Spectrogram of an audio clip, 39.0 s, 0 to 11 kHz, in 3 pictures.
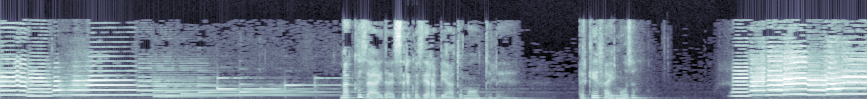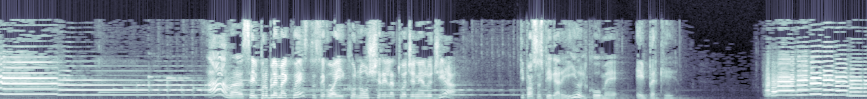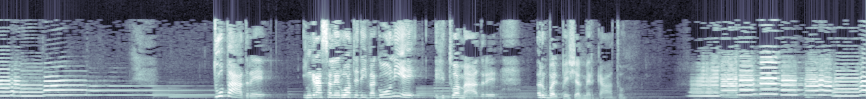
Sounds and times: Music: 0.0s - 39.0s
Speech: 5.1s - 7.8s, 8.7s - 9.8s, 16.1s - 19.9s, 20.8s - 23.3s, 29.2s - 33.5s, 34.1s - 35.5s.

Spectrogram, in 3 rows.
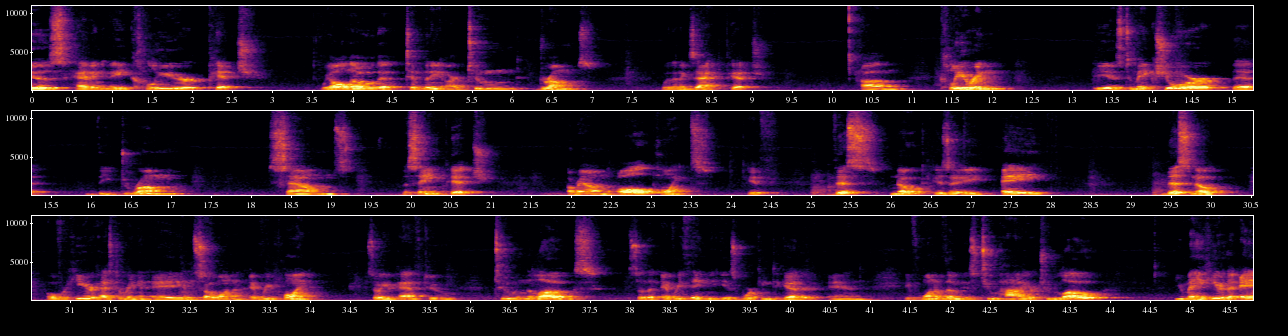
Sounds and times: Speech: 0.0s - 3.0s, 3.6s - 7.1s, 7.9s - 9.3s, 10.2s - 12.3s, 13.3s - 17.3s, 18.2s - 21.1s, 21.9s - 24.6s, 25.2s - 28.1s, 29.3s - 44.1s, 44.8s - 45.7s.

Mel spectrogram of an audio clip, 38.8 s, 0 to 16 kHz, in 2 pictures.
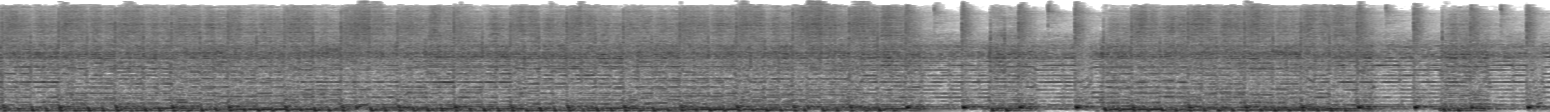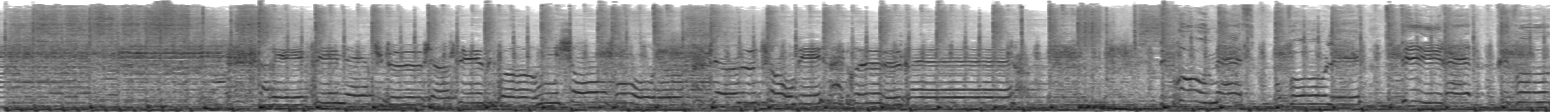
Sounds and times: Music: 0.0s - 38.7s.

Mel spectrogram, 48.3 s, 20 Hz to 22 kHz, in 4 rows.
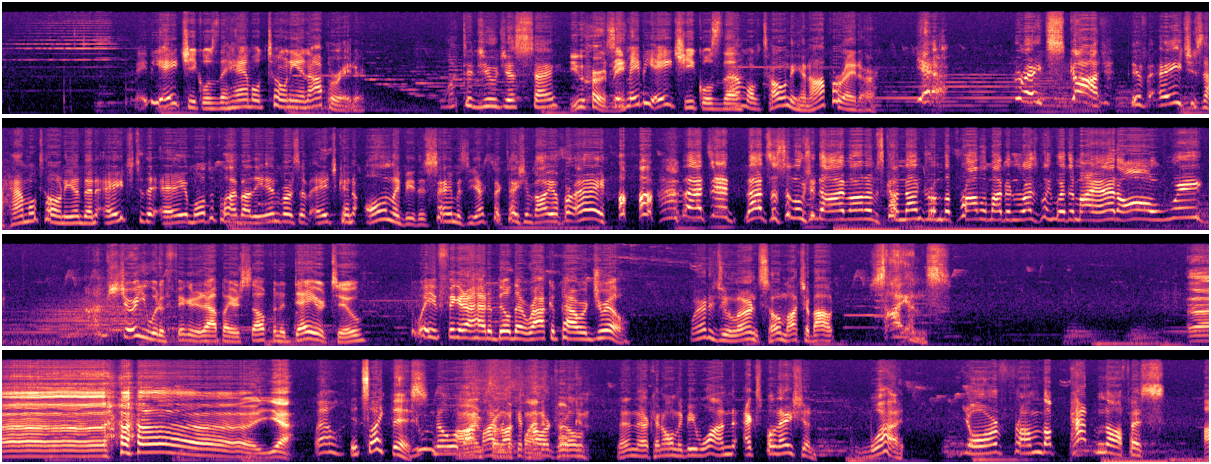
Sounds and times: Speech: 1.3s - 3.6s, 4.4s - 9.5s, 10.1s - 24.2s, 25.2s - 30.4s, 31.0s - 33.6s, 37.9s - 48.2s.

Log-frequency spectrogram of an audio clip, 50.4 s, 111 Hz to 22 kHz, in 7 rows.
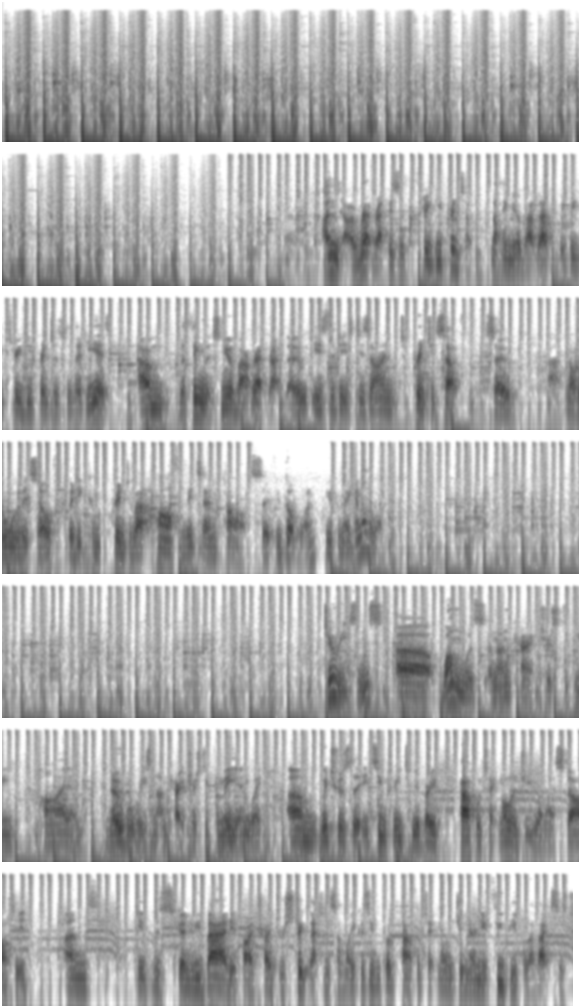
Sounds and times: Music: 0.0s - 50.4s
Speech: 11.2s - 26.4s, 32.9s - 44.4s, 45.0s - 50.4s.

